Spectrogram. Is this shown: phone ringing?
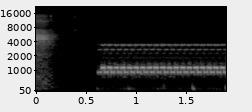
yes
